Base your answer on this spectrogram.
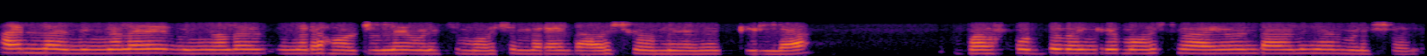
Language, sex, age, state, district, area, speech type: Malayalam, female, 18-30, Kerala, Alappuzha, rural, conversation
